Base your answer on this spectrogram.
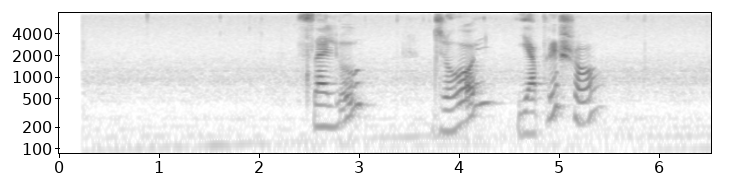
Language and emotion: Russian, positive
